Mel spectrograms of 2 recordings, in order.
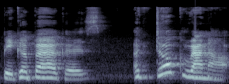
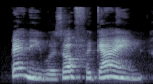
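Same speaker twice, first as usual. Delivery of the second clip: usual speaking voice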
